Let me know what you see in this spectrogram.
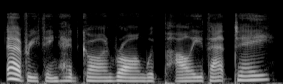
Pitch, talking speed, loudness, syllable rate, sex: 170 Hz, 170 wpm, -21 LUFS, 4.6 syllables/s, female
